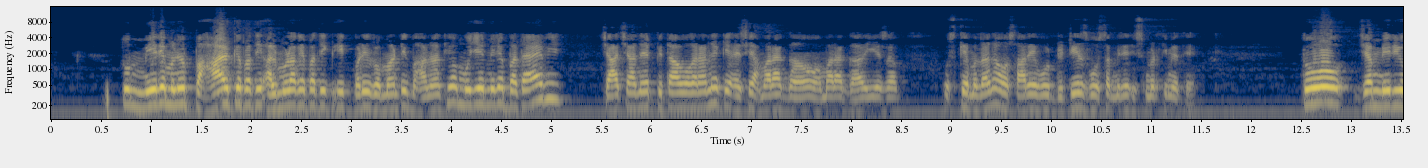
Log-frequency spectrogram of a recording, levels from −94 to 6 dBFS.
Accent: native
